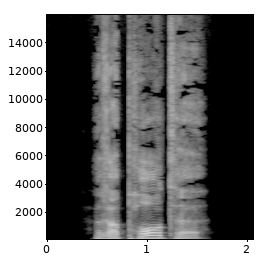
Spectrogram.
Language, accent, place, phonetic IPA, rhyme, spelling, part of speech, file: German, Germany, Berlin, [ʁaˈpɔʁtə], -ɔʁtə, Rapporte, noun, De-Rapporte.ogg
- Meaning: nominative/accusative/genitive plural of Rapport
